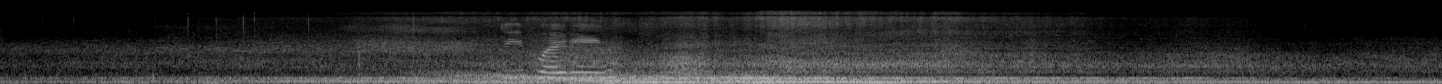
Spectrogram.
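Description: Road traffic outside: a vehicle passing, its noise swelling over several seconds to a peak and then fading, over a steady low hum. A short falling high-pitched call cuts through about five seconds in.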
